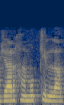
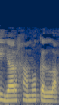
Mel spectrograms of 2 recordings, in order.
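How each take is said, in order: First: یا رحمک اللہ with a clear zer, yarhamuki; feminine form with zer. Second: یا رحمک اللہ with a clear zabar, yarhamaka; masculine form with zabar. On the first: Teacher shows students the form for a woman, carefully articulated. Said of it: "زیر عورت کے لیے". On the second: Teacher shows students the form for a man, carefully articulated. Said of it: "زبر کے ساتھ". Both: Shown as a demonstration.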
